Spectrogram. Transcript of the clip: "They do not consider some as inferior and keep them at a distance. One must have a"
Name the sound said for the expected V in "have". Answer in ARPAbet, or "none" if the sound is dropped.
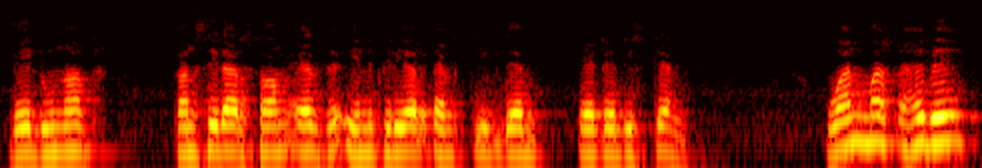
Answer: B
